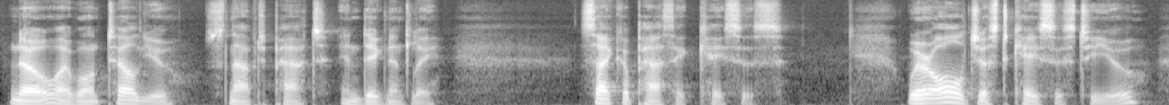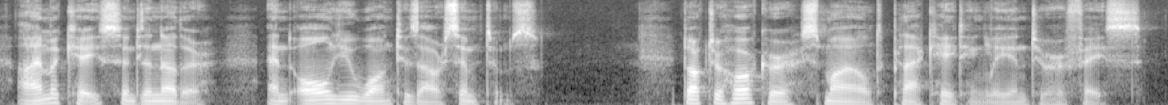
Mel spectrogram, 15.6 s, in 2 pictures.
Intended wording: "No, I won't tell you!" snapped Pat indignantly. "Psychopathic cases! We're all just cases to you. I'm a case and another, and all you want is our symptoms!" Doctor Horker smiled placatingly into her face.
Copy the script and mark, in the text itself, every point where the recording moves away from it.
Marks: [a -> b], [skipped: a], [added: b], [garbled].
"No, I won't tell you!" snapped Pat indignantly. "Psychopathic cases! We're all just cases to you. I'm a case and another, and all you want is our symptoms!" Doctor Horker smiled placatingly into her face.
